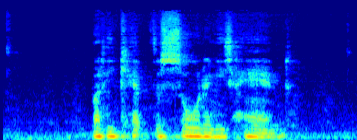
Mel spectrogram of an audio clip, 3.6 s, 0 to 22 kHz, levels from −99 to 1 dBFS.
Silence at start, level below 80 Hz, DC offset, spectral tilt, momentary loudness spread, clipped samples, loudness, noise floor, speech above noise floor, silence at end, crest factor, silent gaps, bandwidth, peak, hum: 0.3 s; -60 dBFS; under 0.1%; -5.5 dB/octave; 12 LU; under 0.1%; -36 LUFS; -64 dBFS; 29 dB; 0.7 s; 16 dB; none; 15 kHz; -20 dBFS; none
